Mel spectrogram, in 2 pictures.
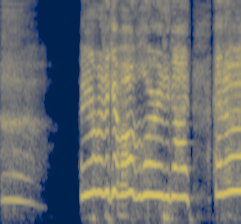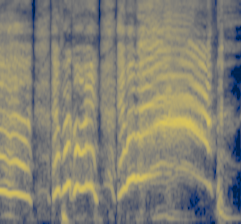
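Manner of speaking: very high, slow, drawn-out voice cracking apart. Retelling an excited quarterback's victory speech, imitating Mendoza's voice cracks. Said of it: "had his Howard Dean moment where he was like".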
